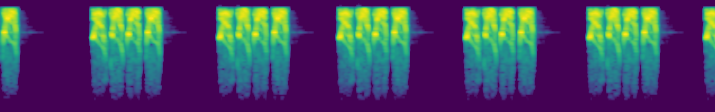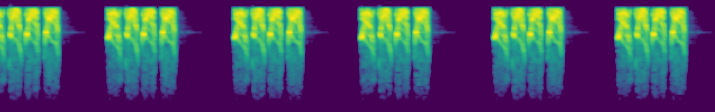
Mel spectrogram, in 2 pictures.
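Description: Looped mouse-squeak sound effect: a burst of four or five quick, high-pitched squeaks repeating about every second and a quarter, with silence between bursts.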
